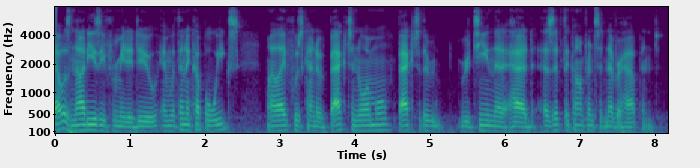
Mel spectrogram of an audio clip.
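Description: The man's speech is very fast. Intonation remains fairly even. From Texas. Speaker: seminarian; young man discerning priesthood. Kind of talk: testimony. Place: home room. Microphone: earbuds.

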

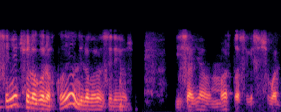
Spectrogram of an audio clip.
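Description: A man talks very fast, with light background noise behind him. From Argentina, Buenos Aires province (San Martín); Buenos Aires province, Argentina. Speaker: adult with ADHD, parent. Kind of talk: interview. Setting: video call. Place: home room. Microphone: video call.

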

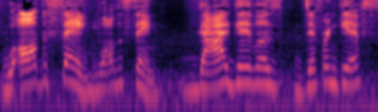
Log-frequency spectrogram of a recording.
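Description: The moderate pace belongs to a woman. There is light background noise, and the sound is dry with no echo. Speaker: fitness vlogger. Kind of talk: casual vlog chat. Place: car.

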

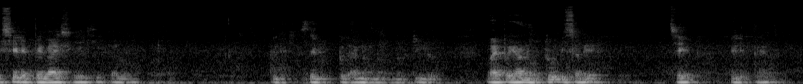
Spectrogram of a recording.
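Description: A man with a very deep, low voice speaks with long, frequent pauses. Audible room echo and light background noise are present. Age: 80s+. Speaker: retired truck driver and hammer collector. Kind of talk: casual chat. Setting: at his home. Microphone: phone near.

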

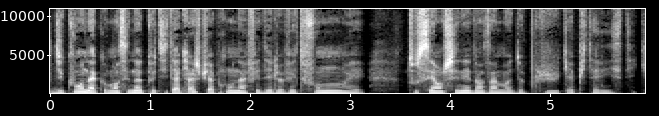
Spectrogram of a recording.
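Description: Dark and mellow in tone, the voice runs at a very fast pace with fairly even intonation, captured in a very clean recording with a silent background and a dry, close sound with no echo. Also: woman, medium pitch for a woman. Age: 50s. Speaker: journalist and live event founder. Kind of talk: interview.

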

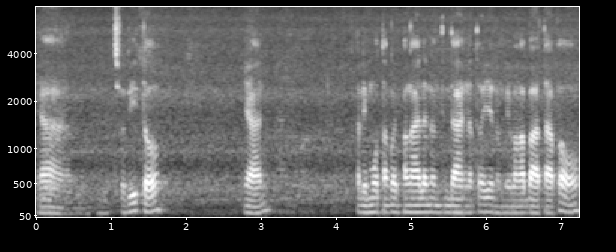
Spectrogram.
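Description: With noticeable background noise behind him, a man speaks at a moderate pace and fairly low pitch, his intonation monotone and flat, with long, frequent pauses. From Philippines, Masbate. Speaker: vlogger. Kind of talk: screen-share video tour narration. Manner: casual, hesitant with fillers.

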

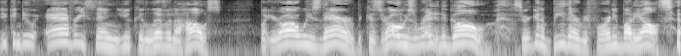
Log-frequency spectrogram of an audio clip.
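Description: Spoken at a moderate pace with a western Canadian accent, the voice shows ordinary pitch variation in a dry recording with no echo. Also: man, high pitch for a man. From Canada, Alberta. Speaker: bodybuilding vlogger; van life fitness vlogger. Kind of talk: casual vlog; casual vlog chat. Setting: in a van. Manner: casual, filler-heavy. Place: car. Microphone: phone near.

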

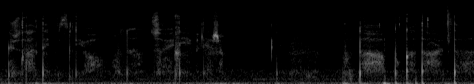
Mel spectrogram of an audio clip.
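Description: There is noticeable background noise. Over it, a woman whispers. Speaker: ASMR creator. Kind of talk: ASMR show and tell. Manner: soft-spoken, whispering.

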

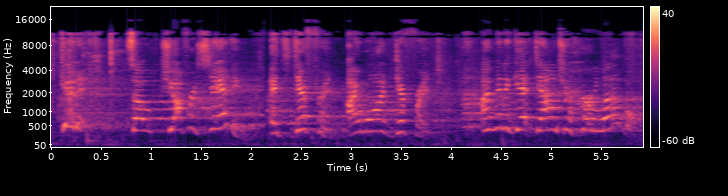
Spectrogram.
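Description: Over clear music in the background, a woman with an extremely high pitch speaks at a fairly quick pace with ordinary pitch variation. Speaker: dog trainer. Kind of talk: tutorial. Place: hall.

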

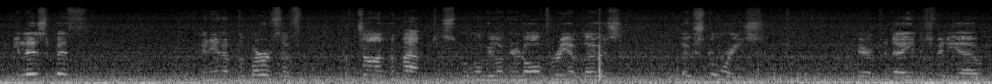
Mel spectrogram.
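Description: Loud background noise accompanies a man talking at a moderate pace. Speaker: preacher. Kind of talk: sermon-style Bible teaching to camera. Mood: earnest, fervent praise. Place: car. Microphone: phone near.

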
